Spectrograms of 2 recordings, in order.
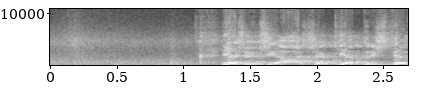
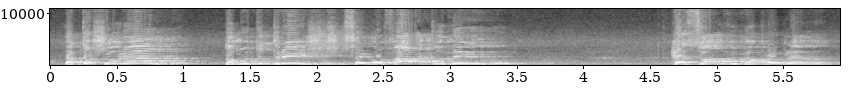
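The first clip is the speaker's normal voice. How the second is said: higher and crying out, hammed-up despair; mock weeping plea; 7 semitones higher than usual. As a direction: parody someone wailing to God for help. Mimics a weeping believer crying out.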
